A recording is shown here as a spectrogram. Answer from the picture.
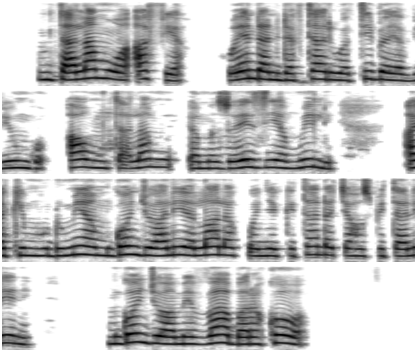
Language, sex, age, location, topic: Swahili, female, 18-24, Wajir, health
